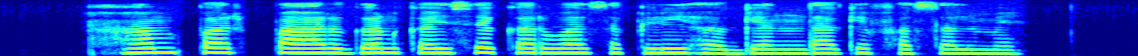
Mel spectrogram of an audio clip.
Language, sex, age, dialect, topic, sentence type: Magahi, female, 18-24, Western, agriculture, question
